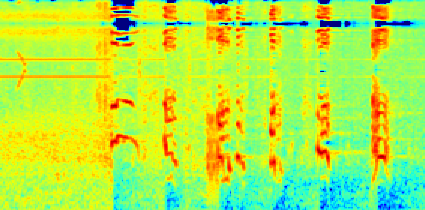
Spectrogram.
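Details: Aggressive Romanian Mioritic Shepherd Dog puppy barking: a rapid run of about seven high, snappy yaps roughly two per second, each short and bright, against a quiet humming background.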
